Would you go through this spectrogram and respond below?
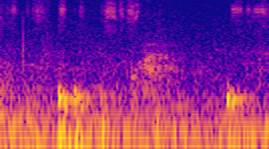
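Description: Pen scratching across paper in a few short, faint strokes, quiet and close, with soft background hiss and no speech.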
